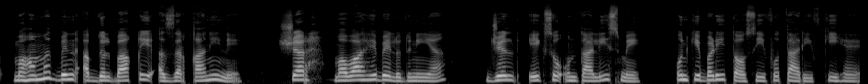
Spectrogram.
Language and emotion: Urdu, neutral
